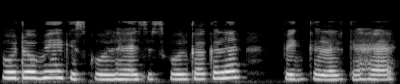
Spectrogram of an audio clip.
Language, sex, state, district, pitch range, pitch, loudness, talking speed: Hindi, female, Jharkhand, Palamu, 230-290 Hz, 240 Hz, -14 LUFS, 195 wpm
